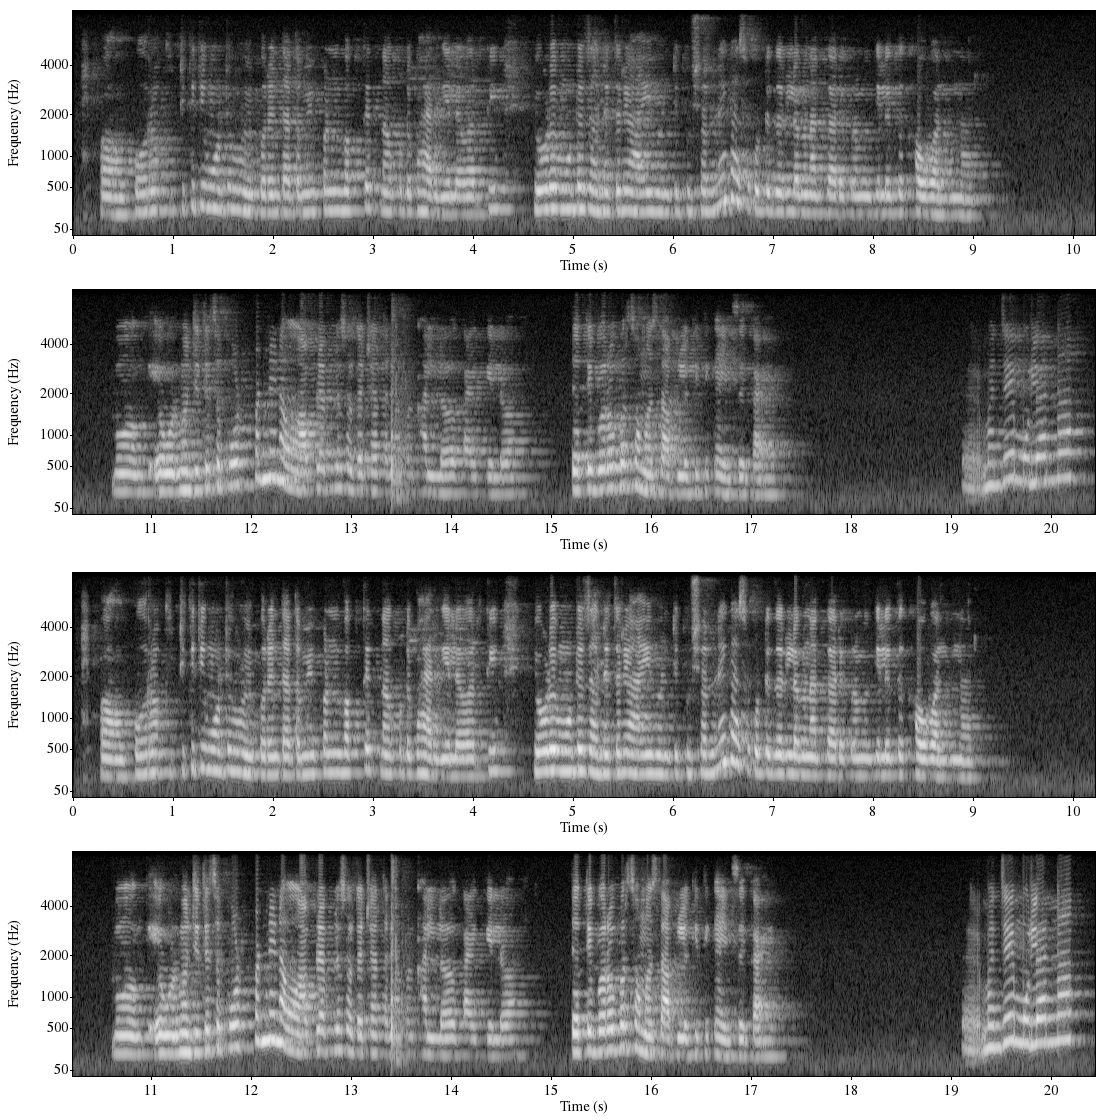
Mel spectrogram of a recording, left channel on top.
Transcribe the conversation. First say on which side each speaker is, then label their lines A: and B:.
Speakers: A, on the right; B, on the right.
A: पोरं कि किती मोठे होईपर्यंत आता मी पण बघतेच ना कुठे बाहेर गेल्यावरती एवढे मोठे झाले तरी आई म्हणते खुशाल नाही का असं कुठेेतरी लग्ना कार्यक्रम गेले तर खाऊ घालणार
B: <inaudible>
A: मग एवढं म्हणजे ते पोट पण नाही ना आपल्या आपल्या स्वतःच्या आपण खाल्ल काय केलं तर ते बरोबर समजत आपलं किती ख्यायचं काय
B: म्हणजे मुलांना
